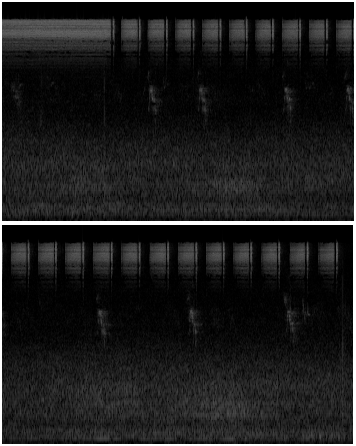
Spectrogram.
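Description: A cicada gives a shrill, continuous buzz that breaks into rapid rhythmic pulses about twice a second.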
